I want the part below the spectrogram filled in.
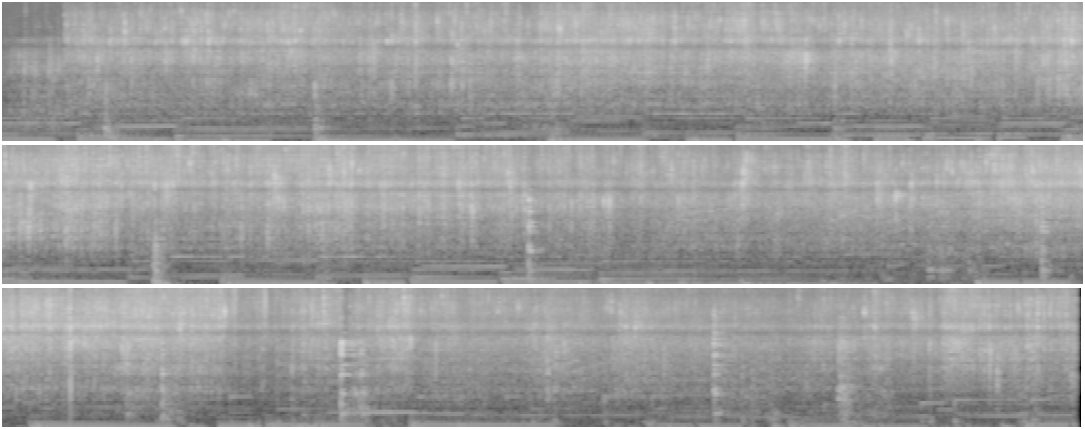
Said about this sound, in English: then flip them over and cook them until they're about a golden brown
